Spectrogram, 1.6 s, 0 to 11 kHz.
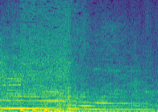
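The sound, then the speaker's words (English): The engine of the new BMW M 1000 RR motorcycle revs loudly at its world premiere unveiling, its whining pitch peaking early then gradually easing down as the throttle comes off, with no voices present. “Judging by the sound of the engine, you'll have guessed that this is the one where the incredible new MRR was unveiled.”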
